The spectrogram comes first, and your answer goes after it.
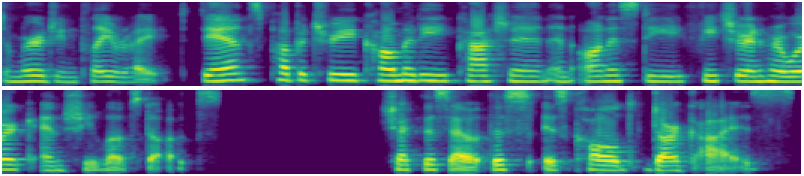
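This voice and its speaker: Gravelly-voiced woman hosting a livestream. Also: medium pitch. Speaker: festival livestream host. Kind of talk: casual live-stream hosting.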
